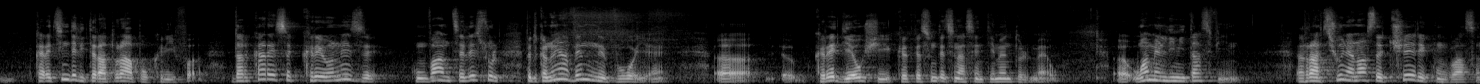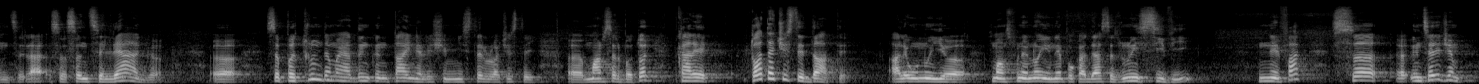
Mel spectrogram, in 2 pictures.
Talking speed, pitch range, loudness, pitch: 140 wpm, 140-200 Hz, -25 LUFS, 160 Hz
